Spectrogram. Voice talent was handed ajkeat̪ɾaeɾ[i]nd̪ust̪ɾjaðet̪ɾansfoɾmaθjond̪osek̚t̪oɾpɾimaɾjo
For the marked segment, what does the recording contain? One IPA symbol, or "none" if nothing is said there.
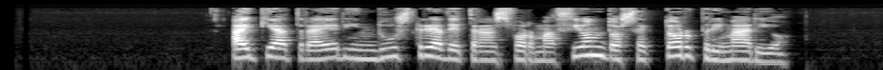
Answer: i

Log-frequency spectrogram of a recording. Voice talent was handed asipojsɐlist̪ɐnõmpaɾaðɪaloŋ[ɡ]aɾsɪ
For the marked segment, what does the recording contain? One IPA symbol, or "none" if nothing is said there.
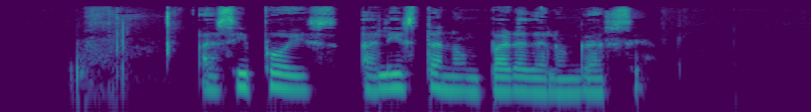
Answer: ɡ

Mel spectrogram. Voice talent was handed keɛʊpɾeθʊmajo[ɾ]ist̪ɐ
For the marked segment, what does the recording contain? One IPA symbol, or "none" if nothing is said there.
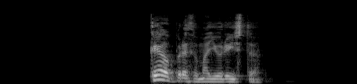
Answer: ɾ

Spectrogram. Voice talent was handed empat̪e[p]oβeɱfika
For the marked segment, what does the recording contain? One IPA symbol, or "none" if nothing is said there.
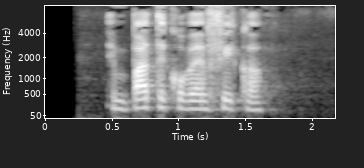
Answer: k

